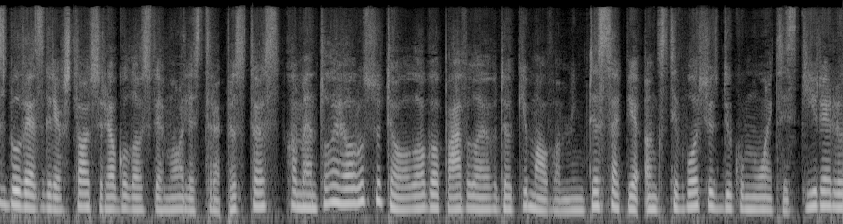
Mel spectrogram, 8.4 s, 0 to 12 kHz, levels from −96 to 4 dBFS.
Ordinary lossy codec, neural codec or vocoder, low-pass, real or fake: AAC, 48 kbps; codec, 16 kHz in and 24 kHz out, 0.6 kbps, FocalCodec, streaming, 2048 codes; 10.8 kHz; fake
